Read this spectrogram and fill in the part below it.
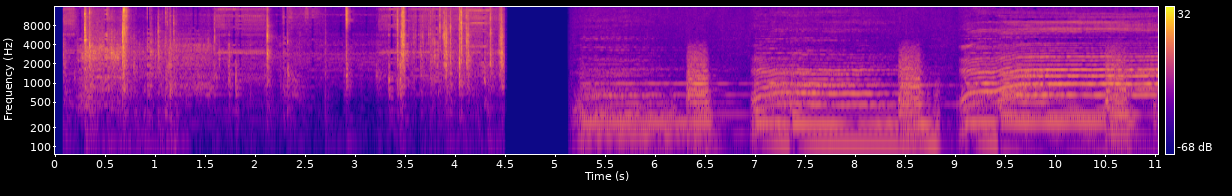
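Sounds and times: mechanism clicking and clattering: 0.1 - 4.5
intro music with held chords: 5.2 - 11.0.

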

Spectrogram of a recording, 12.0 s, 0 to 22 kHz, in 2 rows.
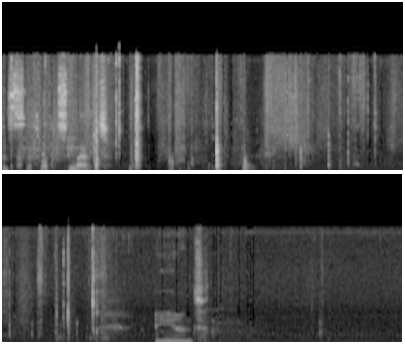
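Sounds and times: paper rustling: 0.0 - 7.1.

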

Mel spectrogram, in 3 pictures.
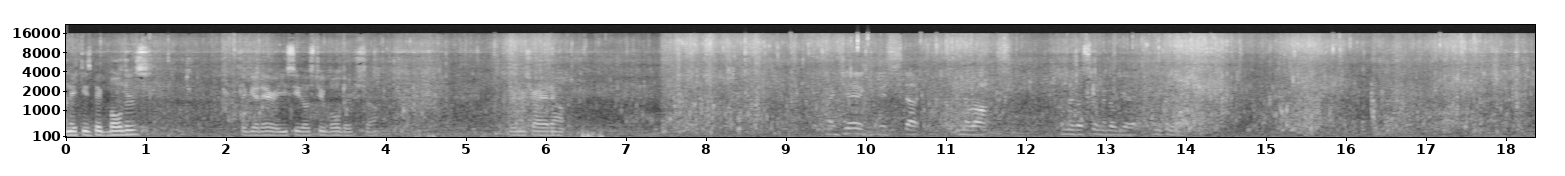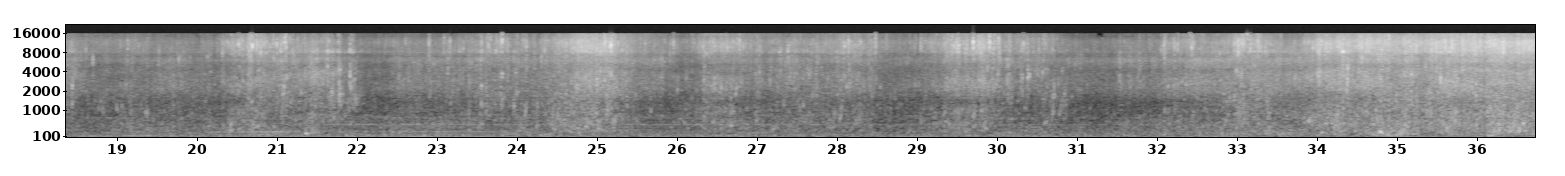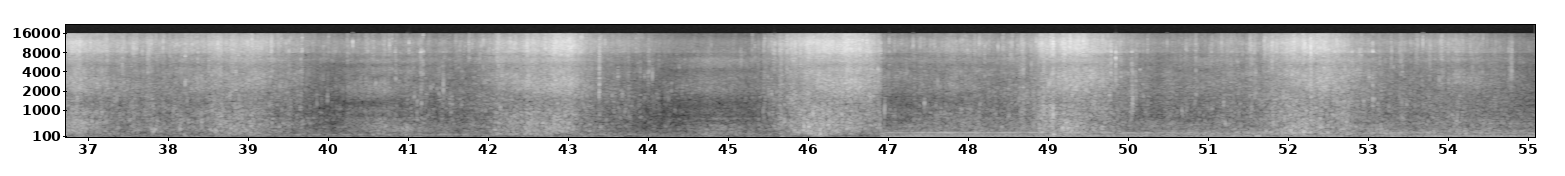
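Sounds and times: jet ski motor hum: 0.0 - 55.0
waves lapping over rocks: 0.0 - 55.0.

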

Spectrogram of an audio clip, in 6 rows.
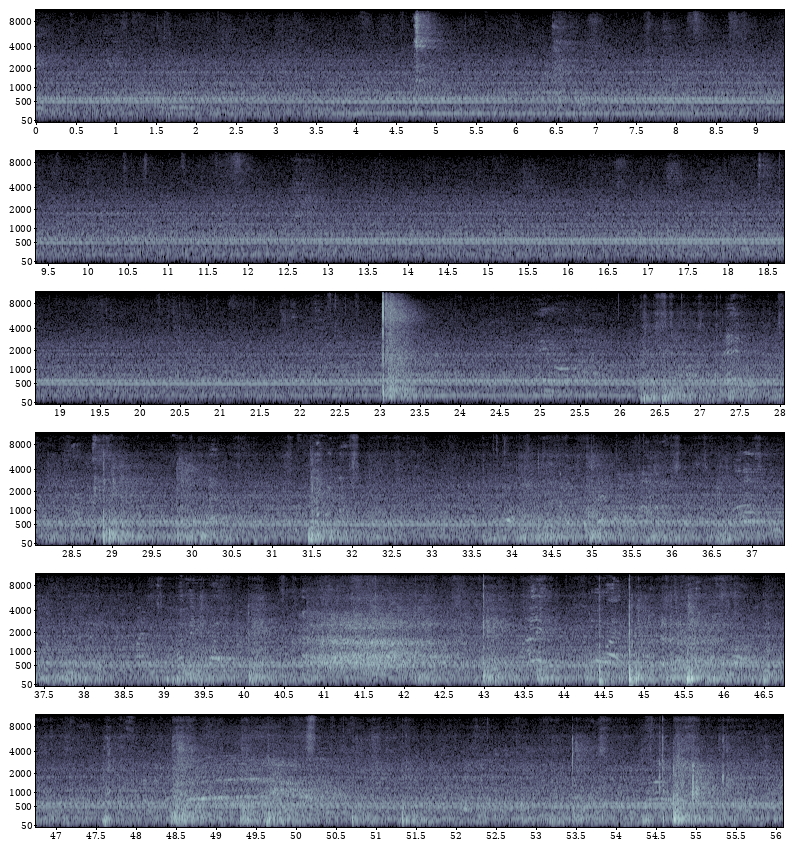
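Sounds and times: low voices in a hall: 0.0 - 56.0
steady hum: 0.0 - 56.0
body slapping onto mats: 23.0 - 23.6.

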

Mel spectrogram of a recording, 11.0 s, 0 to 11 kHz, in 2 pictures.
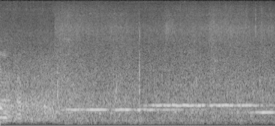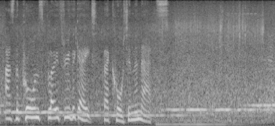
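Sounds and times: water rushing through sluice gate: 0.0 - 11.0
music of long held notes: 1.1 - 11.0.

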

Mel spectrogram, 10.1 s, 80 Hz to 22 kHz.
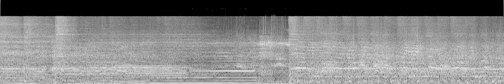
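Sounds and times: distorted electric guitar note: 0.0 - 10.0.

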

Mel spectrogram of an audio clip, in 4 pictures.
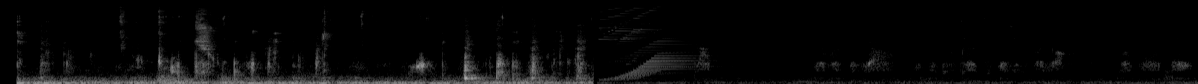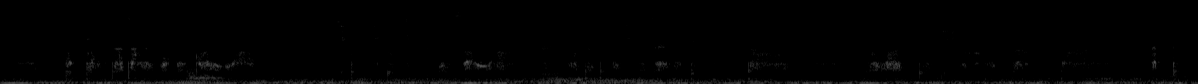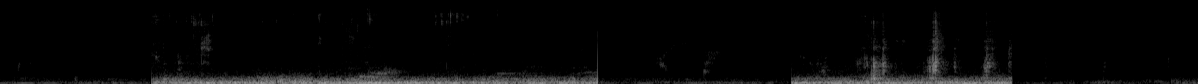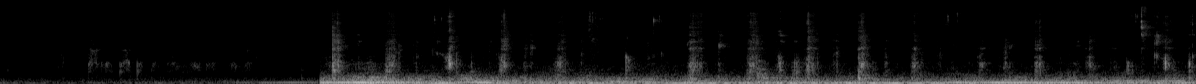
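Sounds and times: woman whispering: 8.1 - 14.6, 15.3 - 20.0, 20.6 - 24.7, 30.5 - 31.3, 36.8 - 38.6.

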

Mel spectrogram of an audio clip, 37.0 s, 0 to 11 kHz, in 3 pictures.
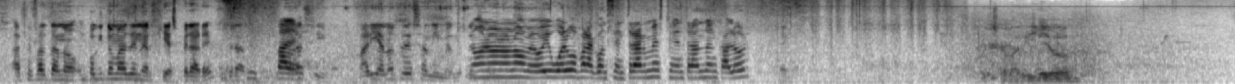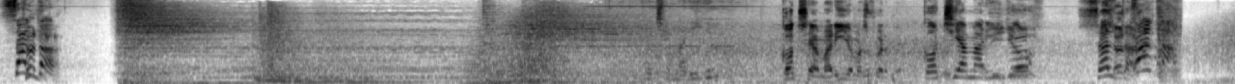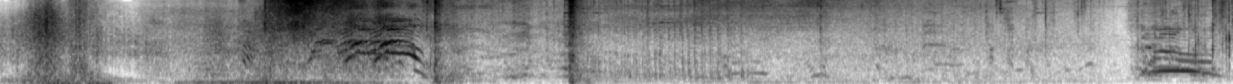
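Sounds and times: people screaming: 27.1 - 29.3, 36.0 - 37.0.

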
